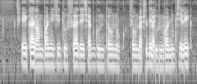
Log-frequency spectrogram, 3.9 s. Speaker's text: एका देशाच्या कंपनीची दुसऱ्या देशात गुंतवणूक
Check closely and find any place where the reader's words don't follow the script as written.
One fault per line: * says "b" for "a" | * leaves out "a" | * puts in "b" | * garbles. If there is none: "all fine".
* leaves out "देशाच्या"
* garbles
